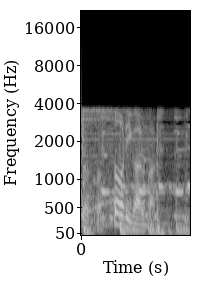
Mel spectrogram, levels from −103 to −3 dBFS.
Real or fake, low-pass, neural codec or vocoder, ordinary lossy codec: real; 3.6 kHz; none; none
